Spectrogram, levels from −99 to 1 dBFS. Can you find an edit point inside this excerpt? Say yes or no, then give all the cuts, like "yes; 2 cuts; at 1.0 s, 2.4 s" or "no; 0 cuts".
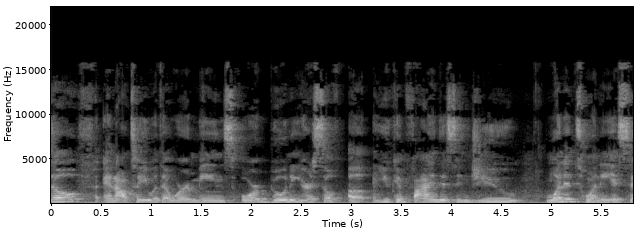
yes; 1 cut; at 3.2 s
